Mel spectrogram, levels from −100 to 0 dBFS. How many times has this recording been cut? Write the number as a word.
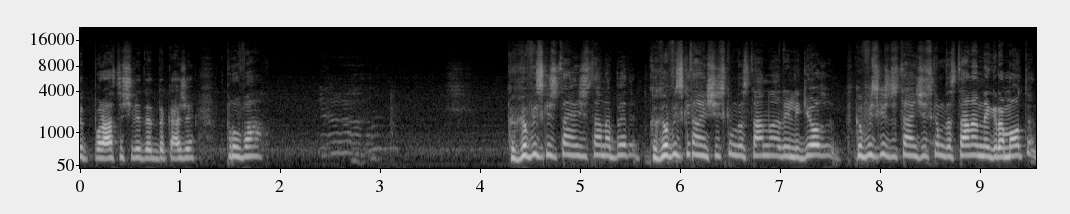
four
